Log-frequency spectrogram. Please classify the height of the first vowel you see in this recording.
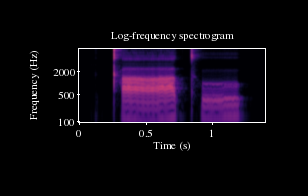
low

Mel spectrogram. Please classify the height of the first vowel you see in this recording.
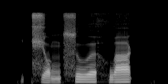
mid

